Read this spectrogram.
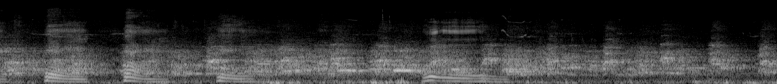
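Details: Aggressive sport dog attacking at Vom Almere Dog Training Centre, Indonesia: four loud, clipped barks sliding downward in pitch, spaced irregularly over a few seconds, with a voice in between and steady background noise.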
